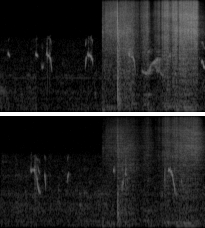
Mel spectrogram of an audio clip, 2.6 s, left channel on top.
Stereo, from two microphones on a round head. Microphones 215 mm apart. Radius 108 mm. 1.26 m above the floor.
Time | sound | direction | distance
1.3 | tape being pulled | 85° left | 0.5 m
